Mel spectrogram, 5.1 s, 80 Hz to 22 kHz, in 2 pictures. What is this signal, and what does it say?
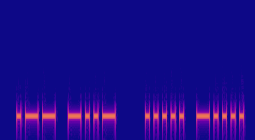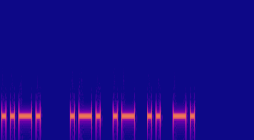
Morse code, heard as a keyed tone, about 28 wpm, 700 Hz. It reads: WX 56F RAIN
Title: Practice QSO - Exchange 2 - Info - 28wpm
